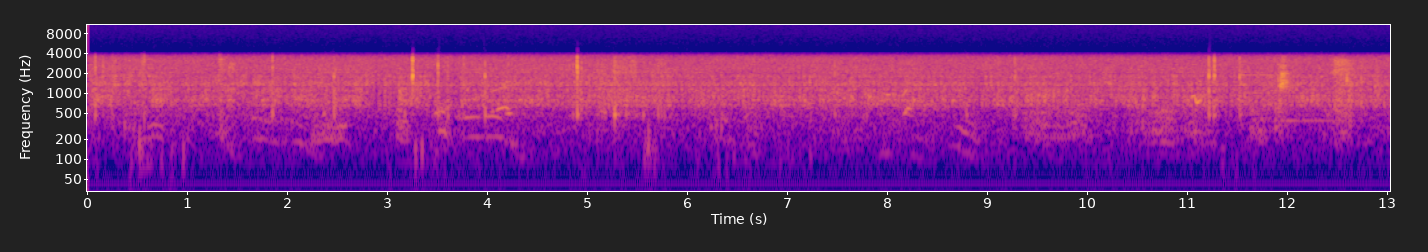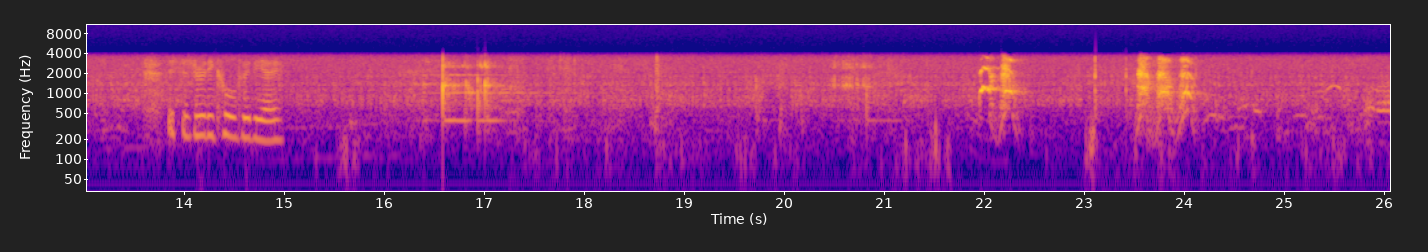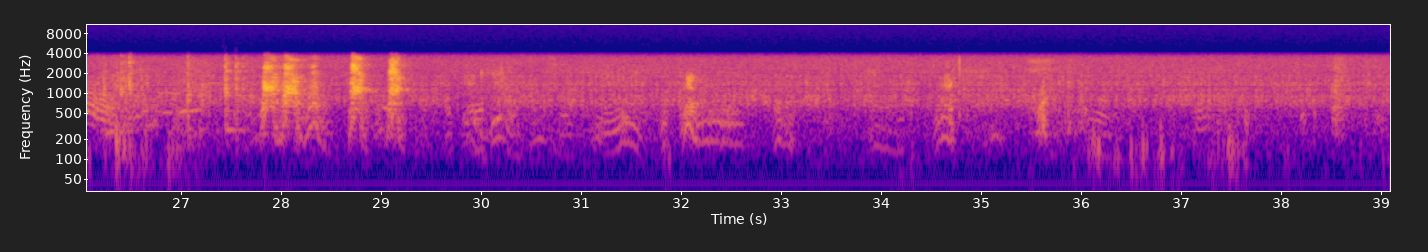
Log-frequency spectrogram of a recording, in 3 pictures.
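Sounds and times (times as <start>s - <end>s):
puppies barking and yipping: 10.6s - 12.1s, 21.9s - 22.5s, 23.5s - 33.2s.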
